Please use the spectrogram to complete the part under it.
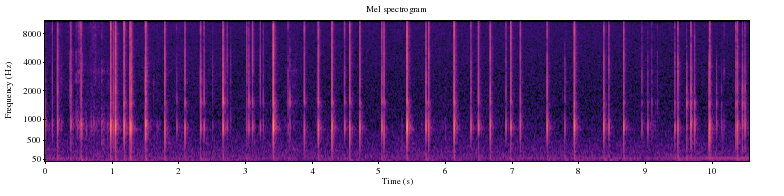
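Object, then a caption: Vinyl glasses case. A soft, glossy green vinyl glasses case is held in the hand while long acrylic nails tap and scratch across it. Around forty quick, dry clicks come in an irregular patter, each with a hollow knock near 820 Hz and a bright edge that dies away almost at once. The taps fall over a faint, steady low hum.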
